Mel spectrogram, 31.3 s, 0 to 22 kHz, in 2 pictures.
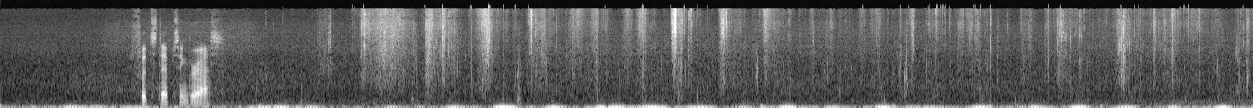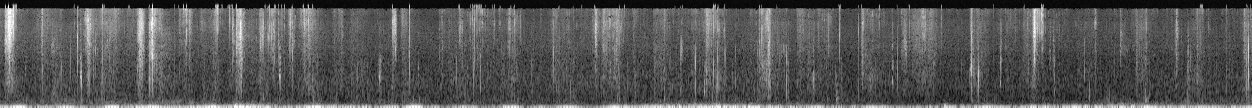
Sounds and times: footsteps in grass 3.3 - 31.3

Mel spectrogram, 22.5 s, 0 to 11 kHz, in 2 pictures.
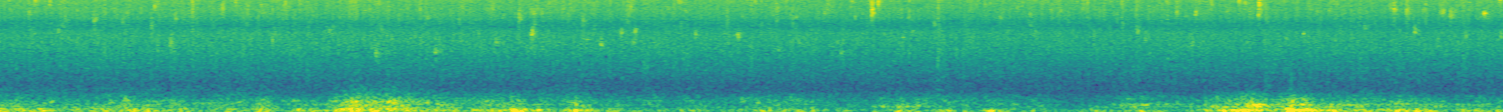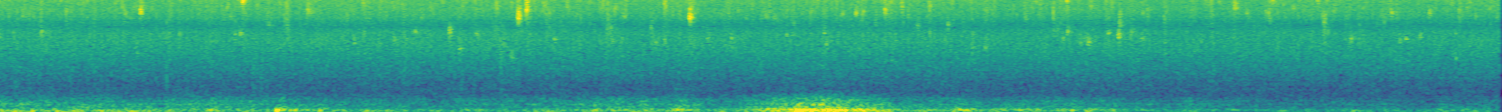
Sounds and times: rains 0.0 - 22.5
thunder 8.5 - 11.4
thunder 17.0 - 19.0

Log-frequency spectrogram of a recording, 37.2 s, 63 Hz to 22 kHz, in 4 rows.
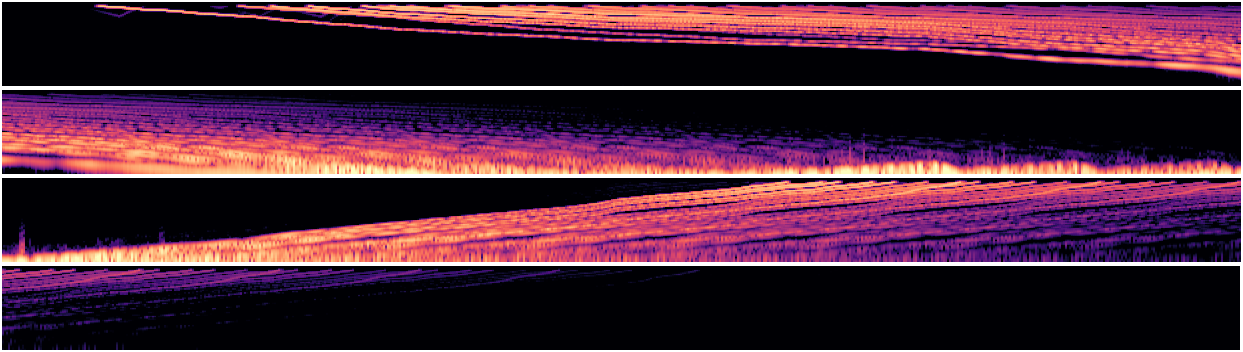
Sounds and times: monophonic oscillator synthesizer 8.7 - 24.5

